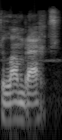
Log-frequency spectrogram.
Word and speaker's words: Lambrechts: It's pronounced Lamre, but since I am an American citizen and I live amongst Americans, Lamre is fine.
